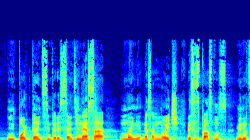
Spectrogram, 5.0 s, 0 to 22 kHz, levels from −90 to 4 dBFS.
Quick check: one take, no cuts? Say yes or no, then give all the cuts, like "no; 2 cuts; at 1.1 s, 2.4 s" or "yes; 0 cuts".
no; 3 cuts; at 0.9 s, 1.5 s, 3.7 s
